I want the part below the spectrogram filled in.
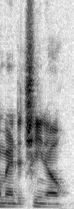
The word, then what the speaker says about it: Mendicino: You know, Tamara, I have to say there is a similarity with Marco Mendocino, rhymes with Pinocchio, by the way, and Paul Bernardo.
